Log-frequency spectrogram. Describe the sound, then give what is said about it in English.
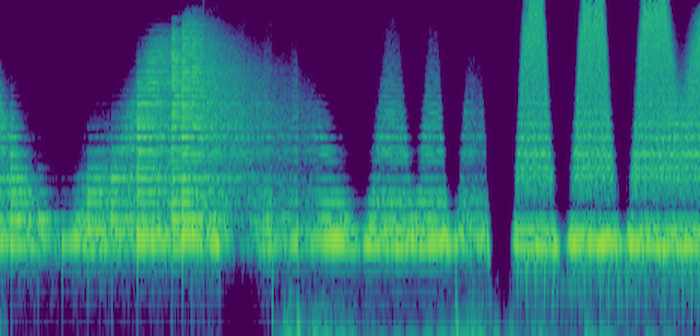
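A sustained synthesizer tone with heavy reverb is swept by the synthesizer's onboard master filter, opening and closing slowly at first, then in quicker, brighter sweeps, with a strong, wet sound and no voices. “They have a very nice onboard master filter.”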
